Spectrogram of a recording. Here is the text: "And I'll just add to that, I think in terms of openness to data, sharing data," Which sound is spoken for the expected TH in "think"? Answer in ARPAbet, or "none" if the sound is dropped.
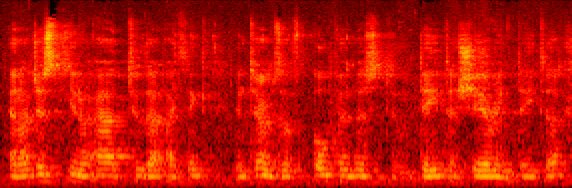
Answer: TH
